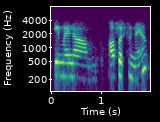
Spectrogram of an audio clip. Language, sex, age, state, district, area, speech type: Telugu, female, 30-45, Telangana, Adilabad, rural, conversation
